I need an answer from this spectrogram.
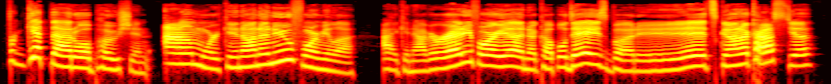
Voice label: Character Upbeat Androgynous; American English voice-over artist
